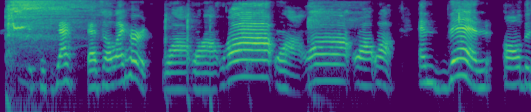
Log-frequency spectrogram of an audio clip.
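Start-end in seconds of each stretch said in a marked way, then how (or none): 2.0-4.9 droning muffled trombone wah wah; muffled wah wah talk. Retold or imitated. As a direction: imitate the Peanuts teacher droning. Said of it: "likened him in my book to the Peanuts teacher".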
